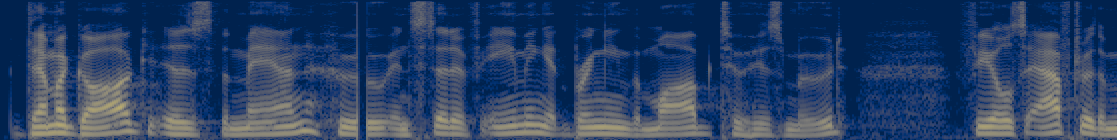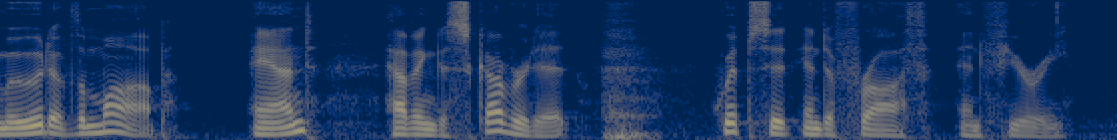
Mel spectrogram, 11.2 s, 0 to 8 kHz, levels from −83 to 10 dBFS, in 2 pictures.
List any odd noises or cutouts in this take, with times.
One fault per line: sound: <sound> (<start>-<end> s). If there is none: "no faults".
sound: dropout (1.8-1.8 s)
sound: breath (8.6-8.9 s)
